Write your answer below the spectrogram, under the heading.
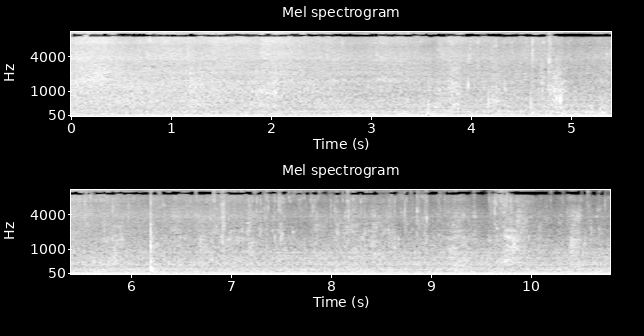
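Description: Chicken broth pouring in a steady stream from a carton into a hot skillet of flour roux and vegetables, loudest at the start and fading as the pan fills. A few light knocks of a wooden spoon against the pan.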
